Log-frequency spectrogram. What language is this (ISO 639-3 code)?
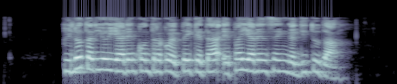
eus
